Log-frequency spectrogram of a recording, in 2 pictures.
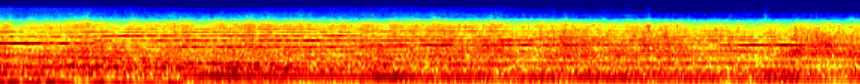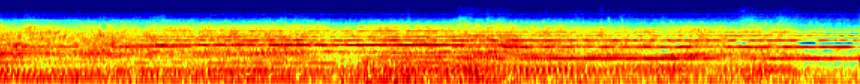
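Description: Light propeller aircraft passing overhead, the engine noise swelling to its loudest about halfway through, over music with long held notes.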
